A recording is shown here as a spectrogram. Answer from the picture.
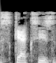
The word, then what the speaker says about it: Skeksis: Now, you're not pronouncing sexy in a funny way. You're saying like Skeksis, yes. – Like in the Dark Crystal. – Right. The Skeksis of the Dark Crystal, where they're kind of like long, slender, snouted, and very toothy looking.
